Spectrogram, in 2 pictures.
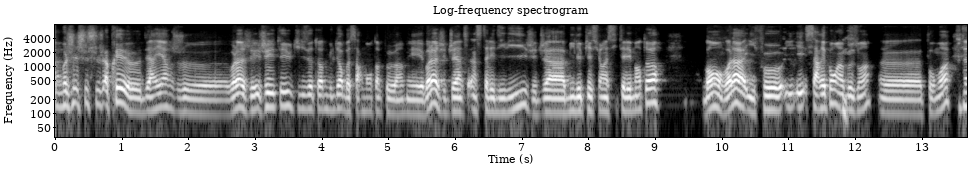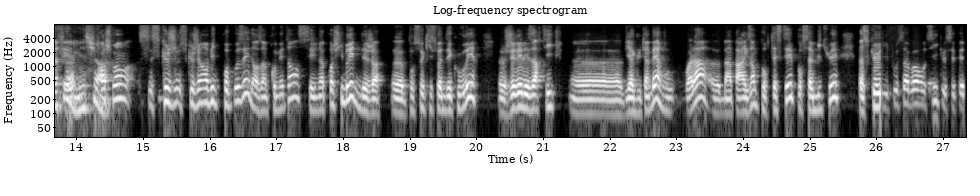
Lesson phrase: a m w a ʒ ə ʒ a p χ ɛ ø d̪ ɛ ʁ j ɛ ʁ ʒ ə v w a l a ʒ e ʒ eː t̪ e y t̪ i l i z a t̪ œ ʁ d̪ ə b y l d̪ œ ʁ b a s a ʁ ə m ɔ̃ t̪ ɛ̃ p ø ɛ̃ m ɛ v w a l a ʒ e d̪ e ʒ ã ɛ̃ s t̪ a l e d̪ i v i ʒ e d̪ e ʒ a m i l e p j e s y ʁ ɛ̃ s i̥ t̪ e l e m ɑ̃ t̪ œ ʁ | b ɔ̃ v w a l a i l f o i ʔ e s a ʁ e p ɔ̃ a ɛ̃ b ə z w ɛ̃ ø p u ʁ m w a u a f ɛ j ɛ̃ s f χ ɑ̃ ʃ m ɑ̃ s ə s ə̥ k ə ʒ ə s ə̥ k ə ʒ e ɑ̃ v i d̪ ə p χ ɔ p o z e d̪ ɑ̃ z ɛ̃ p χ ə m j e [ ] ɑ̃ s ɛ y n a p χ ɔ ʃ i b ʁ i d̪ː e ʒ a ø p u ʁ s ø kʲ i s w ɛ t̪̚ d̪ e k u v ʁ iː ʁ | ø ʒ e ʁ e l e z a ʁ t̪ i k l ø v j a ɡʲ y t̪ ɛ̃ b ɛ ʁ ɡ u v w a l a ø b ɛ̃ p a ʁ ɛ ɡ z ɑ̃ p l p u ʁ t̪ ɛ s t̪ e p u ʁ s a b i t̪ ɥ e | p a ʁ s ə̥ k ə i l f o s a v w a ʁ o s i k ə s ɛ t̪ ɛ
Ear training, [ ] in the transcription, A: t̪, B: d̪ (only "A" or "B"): A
